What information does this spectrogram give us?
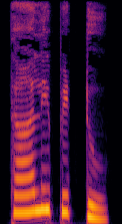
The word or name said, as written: ಥಾಲೀಪಿಟ್ಟು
